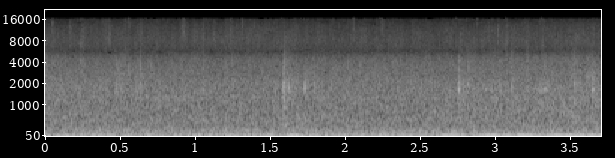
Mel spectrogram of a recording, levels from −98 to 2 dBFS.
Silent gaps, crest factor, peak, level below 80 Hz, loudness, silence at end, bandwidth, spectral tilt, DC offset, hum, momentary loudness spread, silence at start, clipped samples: none; 18 dB; -12 dBFS; -32 dBFS; -32 LUFS; 0 s; 17 kHz; -4.5 dB/octave; under 0.1%; none; 3 LU; 0 s; under 0.1%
